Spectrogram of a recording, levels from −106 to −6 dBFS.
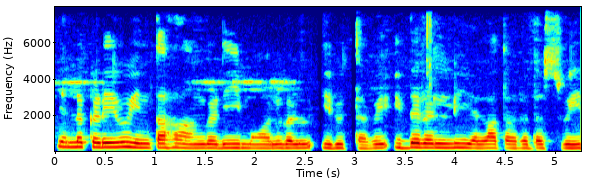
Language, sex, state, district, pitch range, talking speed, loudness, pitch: Kannada, female, Karnataka, Bijapur, 200-220 Hz, 125 wpm, -18 LUFS, 205 Hz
